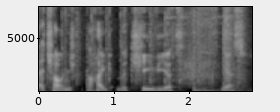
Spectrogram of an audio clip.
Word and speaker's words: Cheviot: Last video, we set a challenge to hike the Cheviot. Yes, Cheviot is how you actually pronounce it.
